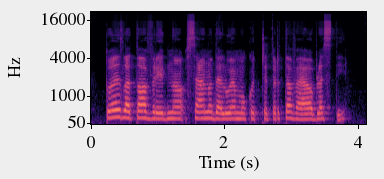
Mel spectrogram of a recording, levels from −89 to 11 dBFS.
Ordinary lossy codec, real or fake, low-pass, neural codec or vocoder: Opus, 16 kbps; fake; 19.8 kHz; vocoder, 48 kHz, 128 mel bands, Vocos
